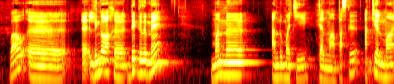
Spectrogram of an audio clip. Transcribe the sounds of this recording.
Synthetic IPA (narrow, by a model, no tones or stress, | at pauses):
wawə | liŋɡəwɐxədəɡːələmɛ | mɐnːɐ | andumɐcitɛlmãːpɐskəɐk̚tyɛlmãː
